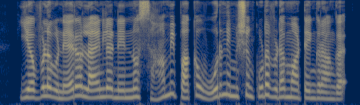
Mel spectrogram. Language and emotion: Tamil, sad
